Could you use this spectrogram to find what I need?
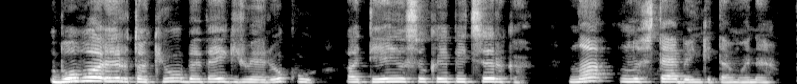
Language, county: Lithuanian, Panevėžys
